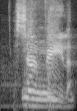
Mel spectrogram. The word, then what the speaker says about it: Seraphine: Seraphine! Ah! I was waiting for you to I catch always add that extra syllable.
